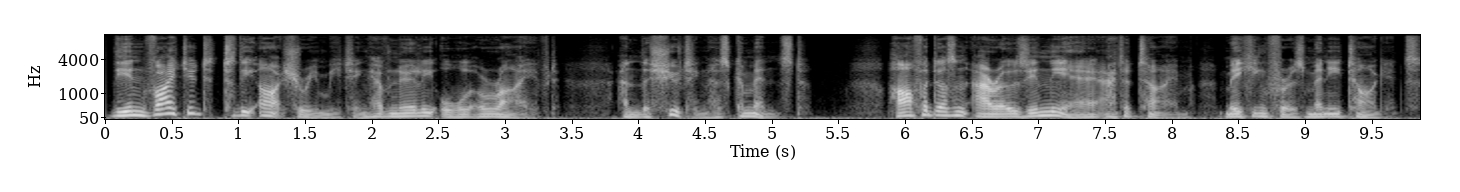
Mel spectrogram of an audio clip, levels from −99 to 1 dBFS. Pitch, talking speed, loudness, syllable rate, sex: 105 Hz, 185 wpm, -24 LUFS, 5.4 syllables/s, male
